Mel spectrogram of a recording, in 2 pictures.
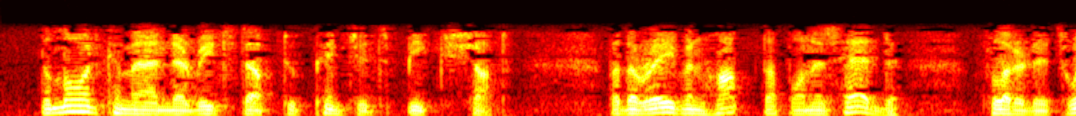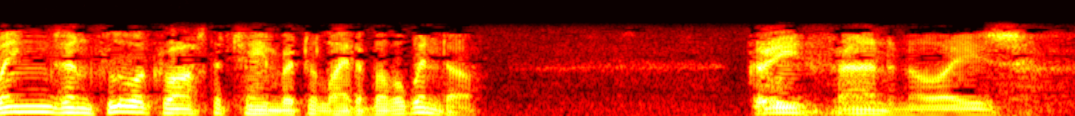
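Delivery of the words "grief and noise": muttered, grumbling, complaining tone. After the raven flies off, the commander grumbles. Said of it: "Mormont grumbled".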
